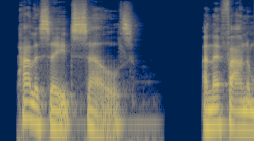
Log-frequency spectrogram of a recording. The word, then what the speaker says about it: palisade: are they called but palisade sells that's pronounced like someone who helps people out where the Queen lives a palace aid palisade sells and they're found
